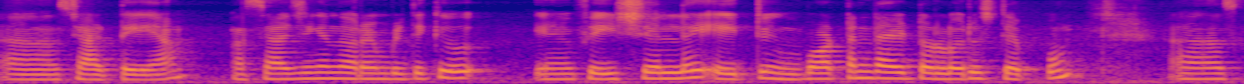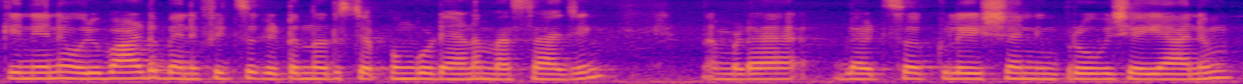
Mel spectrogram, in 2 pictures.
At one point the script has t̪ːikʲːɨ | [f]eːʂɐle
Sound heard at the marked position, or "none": f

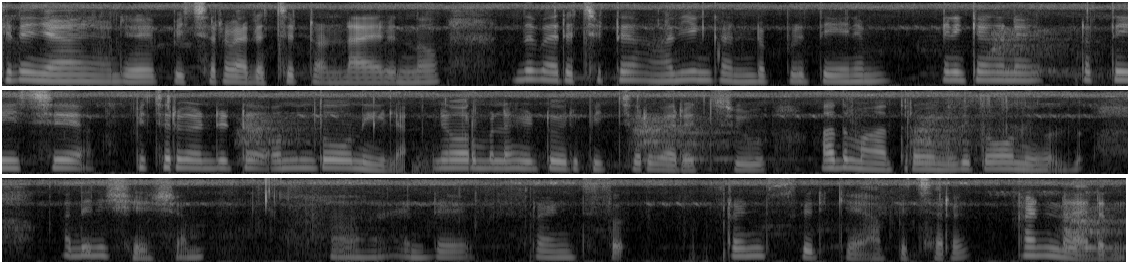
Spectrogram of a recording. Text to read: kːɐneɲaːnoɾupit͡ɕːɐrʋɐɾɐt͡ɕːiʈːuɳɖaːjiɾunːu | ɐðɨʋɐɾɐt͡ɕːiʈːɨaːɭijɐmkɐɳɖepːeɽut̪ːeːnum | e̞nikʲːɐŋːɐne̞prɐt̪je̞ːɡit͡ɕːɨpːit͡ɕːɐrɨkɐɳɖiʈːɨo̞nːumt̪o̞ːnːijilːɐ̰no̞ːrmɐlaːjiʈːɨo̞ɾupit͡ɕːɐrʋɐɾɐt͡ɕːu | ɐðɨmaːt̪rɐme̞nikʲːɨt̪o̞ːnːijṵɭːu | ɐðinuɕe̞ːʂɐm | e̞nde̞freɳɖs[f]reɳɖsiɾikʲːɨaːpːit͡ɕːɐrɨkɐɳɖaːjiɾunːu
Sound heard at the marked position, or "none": f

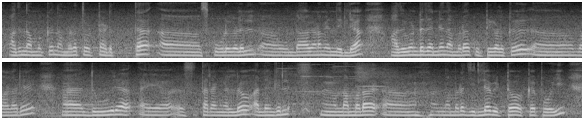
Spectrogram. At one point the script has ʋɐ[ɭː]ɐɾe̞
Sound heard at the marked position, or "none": ɭ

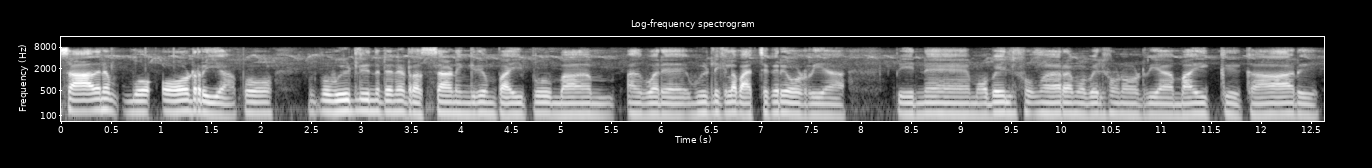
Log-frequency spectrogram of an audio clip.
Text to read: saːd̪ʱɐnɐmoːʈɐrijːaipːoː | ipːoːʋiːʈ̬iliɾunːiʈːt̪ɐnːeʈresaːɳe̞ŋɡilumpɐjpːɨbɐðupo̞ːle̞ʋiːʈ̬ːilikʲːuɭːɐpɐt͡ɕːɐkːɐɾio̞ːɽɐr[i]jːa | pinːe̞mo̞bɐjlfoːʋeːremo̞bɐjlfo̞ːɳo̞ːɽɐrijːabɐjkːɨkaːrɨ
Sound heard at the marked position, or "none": i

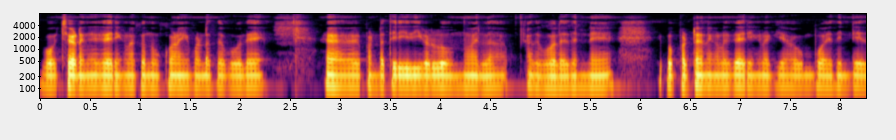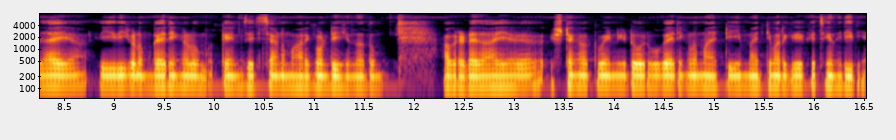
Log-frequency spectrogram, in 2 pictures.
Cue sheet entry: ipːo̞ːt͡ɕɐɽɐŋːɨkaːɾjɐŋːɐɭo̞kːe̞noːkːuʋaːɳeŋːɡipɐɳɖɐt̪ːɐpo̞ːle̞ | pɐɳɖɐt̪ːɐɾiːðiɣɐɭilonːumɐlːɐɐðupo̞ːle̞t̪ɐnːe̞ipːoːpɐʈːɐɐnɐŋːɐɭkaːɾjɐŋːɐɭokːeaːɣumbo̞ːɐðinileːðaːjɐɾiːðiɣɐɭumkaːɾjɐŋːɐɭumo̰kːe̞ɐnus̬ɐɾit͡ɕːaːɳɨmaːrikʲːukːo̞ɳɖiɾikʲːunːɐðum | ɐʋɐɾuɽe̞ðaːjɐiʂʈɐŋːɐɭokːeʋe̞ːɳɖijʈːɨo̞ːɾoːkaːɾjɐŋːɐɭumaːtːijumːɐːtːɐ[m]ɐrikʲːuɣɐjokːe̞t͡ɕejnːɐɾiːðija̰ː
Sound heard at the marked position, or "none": m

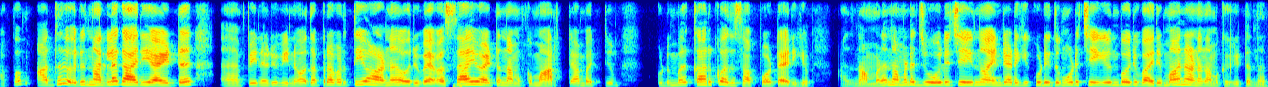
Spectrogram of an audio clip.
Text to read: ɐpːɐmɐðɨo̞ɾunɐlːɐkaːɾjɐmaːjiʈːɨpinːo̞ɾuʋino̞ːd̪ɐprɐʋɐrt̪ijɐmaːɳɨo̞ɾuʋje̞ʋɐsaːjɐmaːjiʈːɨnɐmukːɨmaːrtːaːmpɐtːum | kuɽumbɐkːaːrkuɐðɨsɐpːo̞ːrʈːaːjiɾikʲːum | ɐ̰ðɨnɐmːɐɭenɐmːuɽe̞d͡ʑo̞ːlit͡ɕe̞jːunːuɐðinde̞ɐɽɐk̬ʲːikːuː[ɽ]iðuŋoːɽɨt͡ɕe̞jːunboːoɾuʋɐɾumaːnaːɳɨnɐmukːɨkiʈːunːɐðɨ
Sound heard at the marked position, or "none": ɽ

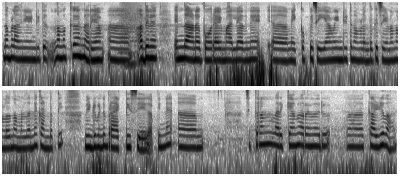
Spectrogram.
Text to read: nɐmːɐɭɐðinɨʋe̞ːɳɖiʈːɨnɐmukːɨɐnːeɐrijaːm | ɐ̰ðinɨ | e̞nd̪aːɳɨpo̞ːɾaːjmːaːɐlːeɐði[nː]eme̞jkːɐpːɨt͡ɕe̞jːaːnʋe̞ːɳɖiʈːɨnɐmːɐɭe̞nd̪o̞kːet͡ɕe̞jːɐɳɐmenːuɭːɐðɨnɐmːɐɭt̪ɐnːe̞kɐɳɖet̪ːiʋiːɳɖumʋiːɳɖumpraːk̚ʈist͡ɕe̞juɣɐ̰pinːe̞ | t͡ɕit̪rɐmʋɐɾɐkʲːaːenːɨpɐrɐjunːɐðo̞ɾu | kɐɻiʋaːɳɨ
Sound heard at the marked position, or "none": n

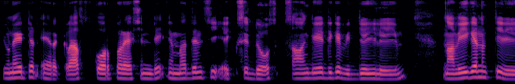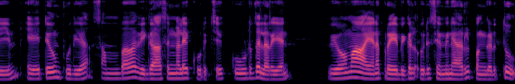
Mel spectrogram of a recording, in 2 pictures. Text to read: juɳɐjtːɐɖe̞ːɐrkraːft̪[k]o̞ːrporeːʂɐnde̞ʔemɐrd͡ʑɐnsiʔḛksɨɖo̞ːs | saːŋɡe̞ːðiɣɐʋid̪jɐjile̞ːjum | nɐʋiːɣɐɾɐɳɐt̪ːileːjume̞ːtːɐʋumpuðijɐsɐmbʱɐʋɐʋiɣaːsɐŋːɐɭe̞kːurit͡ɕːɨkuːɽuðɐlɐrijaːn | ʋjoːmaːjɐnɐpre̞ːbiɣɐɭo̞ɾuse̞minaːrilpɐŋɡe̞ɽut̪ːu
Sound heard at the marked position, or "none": k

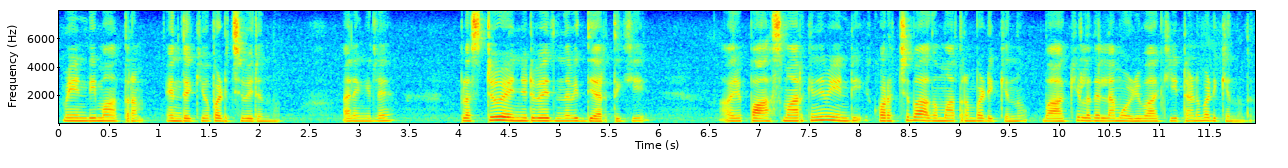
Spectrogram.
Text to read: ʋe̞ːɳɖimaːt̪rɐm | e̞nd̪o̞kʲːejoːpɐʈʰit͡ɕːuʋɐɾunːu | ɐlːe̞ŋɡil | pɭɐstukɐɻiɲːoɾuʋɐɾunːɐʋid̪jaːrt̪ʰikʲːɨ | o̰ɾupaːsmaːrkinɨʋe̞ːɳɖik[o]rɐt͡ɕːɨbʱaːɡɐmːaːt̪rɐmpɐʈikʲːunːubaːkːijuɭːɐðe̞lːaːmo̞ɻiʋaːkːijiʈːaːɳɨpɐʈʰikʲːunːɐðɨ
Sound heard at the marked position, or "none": u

